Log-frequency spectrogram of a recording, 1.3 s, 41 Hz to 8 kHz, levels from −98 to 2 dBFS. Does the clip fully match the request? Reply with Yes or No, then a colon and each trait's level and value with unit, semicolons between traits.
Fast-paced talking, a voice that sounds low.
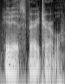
No: average, 180 wpm; very low, 90 Hz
